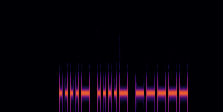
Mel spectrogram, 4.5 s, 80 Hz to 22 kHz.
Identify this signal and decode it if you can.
Morse code, heard as a keyed tone, about 22 wpm, 700 Hz. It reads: 440
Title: Numbers - 3-Digit 22wpm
